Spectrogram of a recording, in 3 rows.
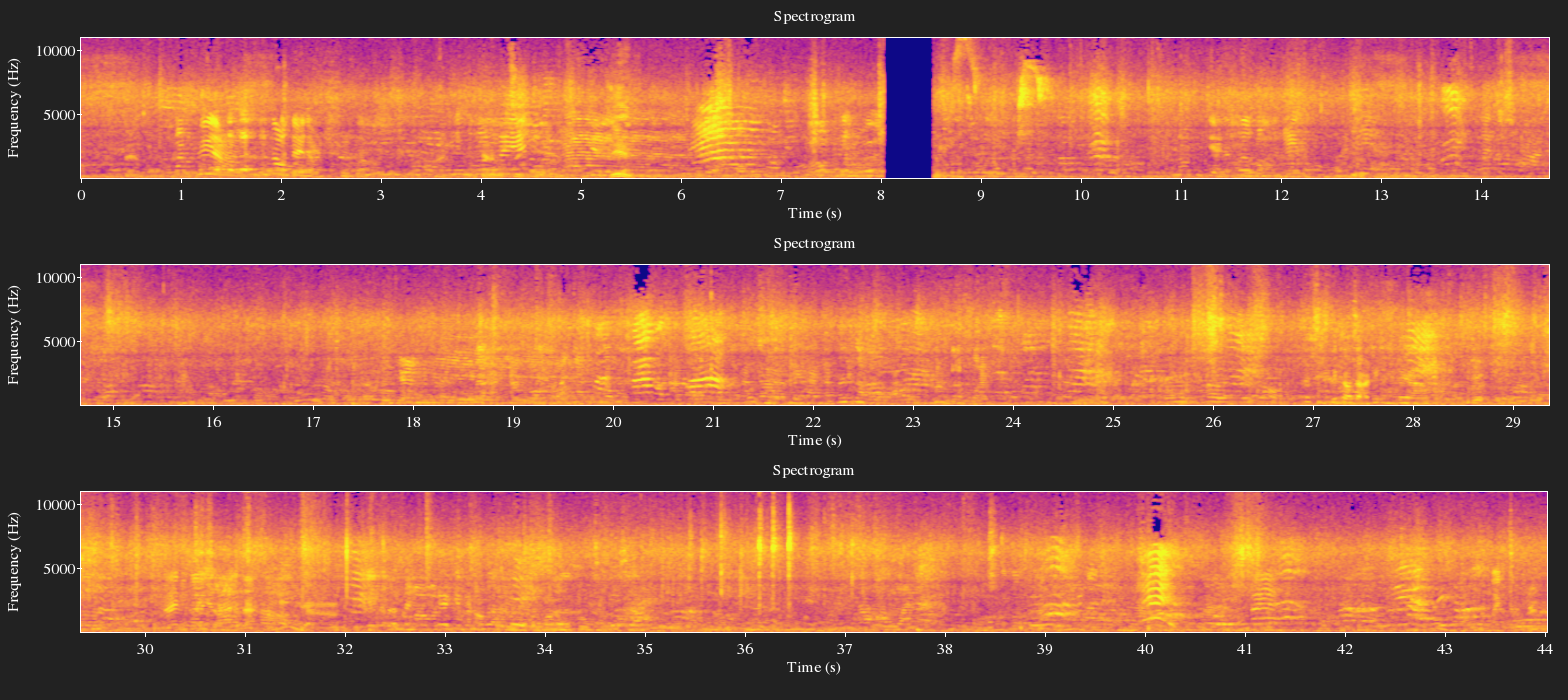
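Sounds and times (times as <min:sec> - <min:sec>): murmur of voices: 0:00.0 - 0:44.0.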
